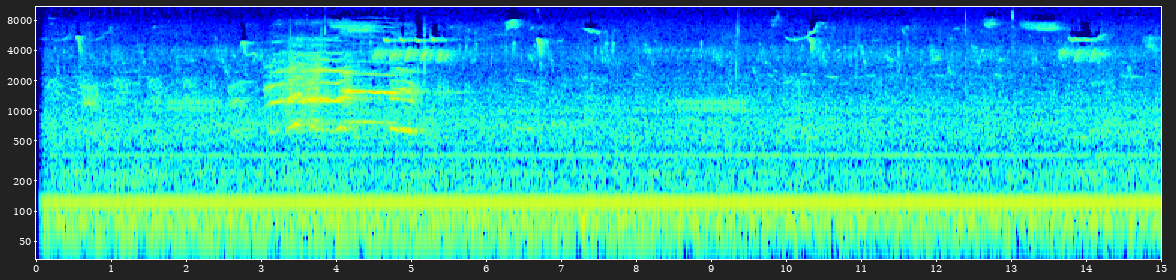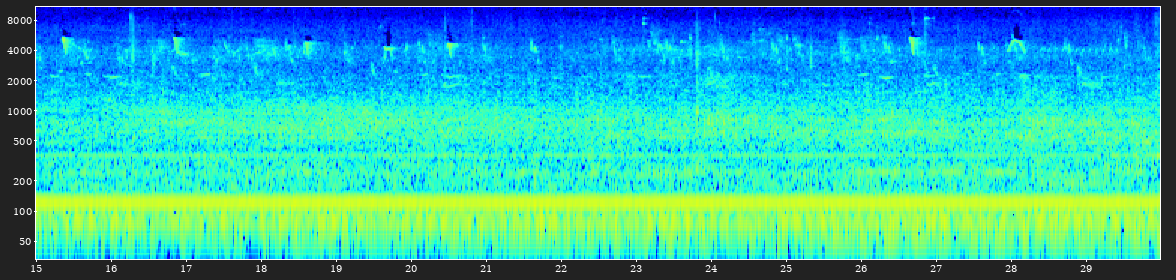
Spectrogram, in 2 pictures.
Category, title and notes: Soundscapes > Nature
Rich morning, soundscape 04/14/2023
farm, morning, ambience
